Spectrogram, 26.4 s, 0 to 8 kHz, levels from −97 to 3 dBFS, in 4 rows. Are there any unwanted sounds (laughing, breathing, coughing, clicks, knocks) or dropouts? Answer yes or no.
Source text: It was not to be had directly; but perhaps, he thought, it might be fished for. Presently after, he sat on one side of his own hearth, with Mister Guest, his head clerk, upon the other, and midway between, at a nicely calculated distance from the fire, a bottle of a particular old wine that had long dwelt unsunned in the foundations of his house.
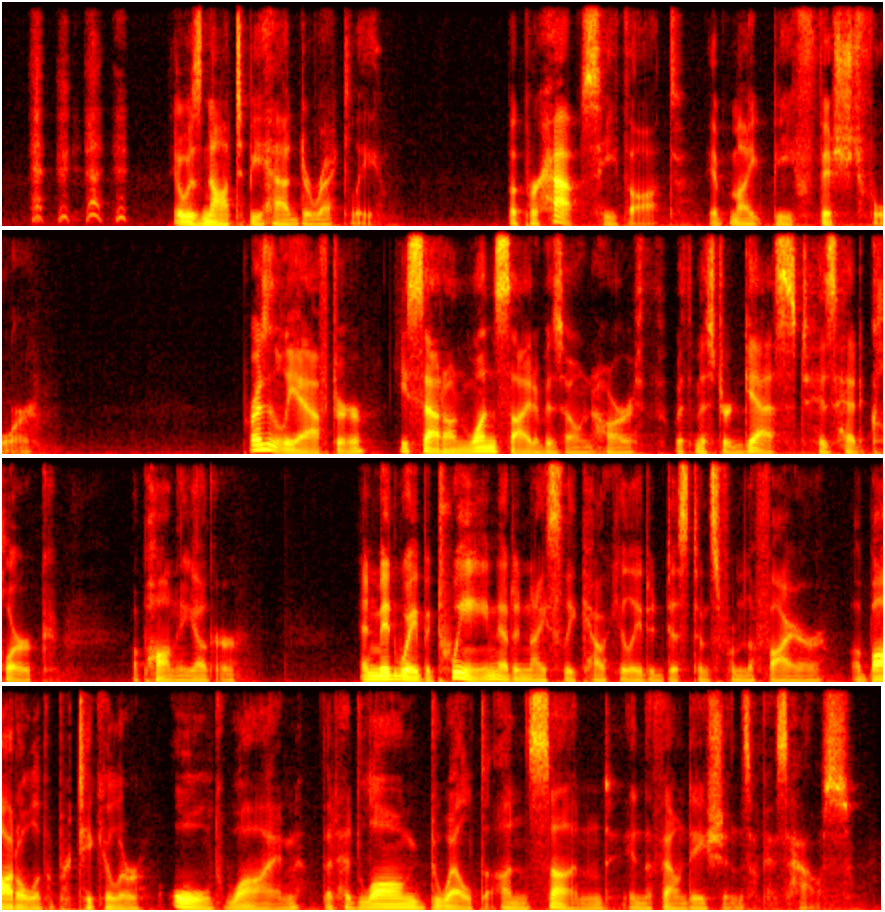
yes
